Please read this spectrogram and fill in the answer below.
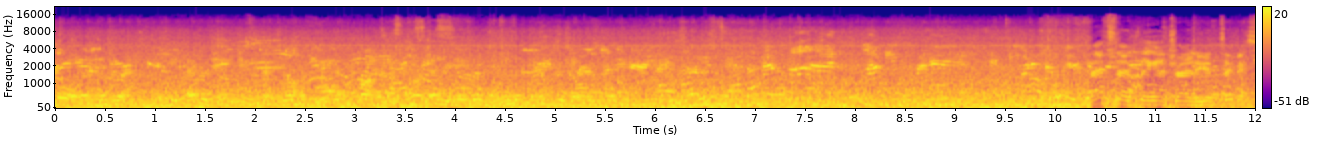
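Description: Walt Disney World Mark VI monorail car running, a steady low rumble heard from inside the cabin, with people's voices talking over it.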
